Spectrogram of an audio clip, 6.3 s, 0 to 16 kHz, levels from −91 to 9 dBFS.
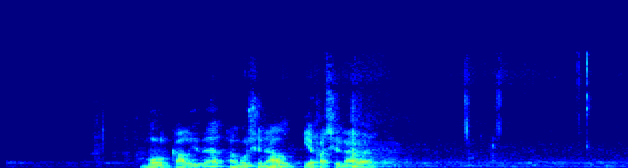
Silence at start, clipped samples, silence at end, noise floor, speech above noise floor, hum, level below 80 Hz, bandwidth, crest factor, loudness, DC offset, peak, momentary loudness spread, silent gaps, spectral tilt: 1.4 s; under 0.1%; 0.95 s; -79 dBFS; 43 dB; none; -68 dBFS; 11.5 kHz; 20 dB; -37 LUFS; under 0.1%; -20 dBFS; 23 LU; none; -6.5 dB/octave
